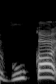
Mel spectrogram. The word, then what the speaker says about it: VUCA: तो आजकल जो सबसे ज्यादा मशहूर हो गया है बच्चों, वो है वूका इंडेक्स। शायद आपने इसका नाम नहीं सुना होगा। इसका स्पेलिंग है VUCA इंडेक्स।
